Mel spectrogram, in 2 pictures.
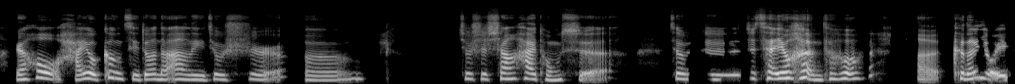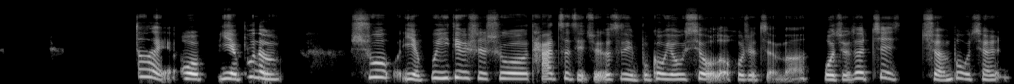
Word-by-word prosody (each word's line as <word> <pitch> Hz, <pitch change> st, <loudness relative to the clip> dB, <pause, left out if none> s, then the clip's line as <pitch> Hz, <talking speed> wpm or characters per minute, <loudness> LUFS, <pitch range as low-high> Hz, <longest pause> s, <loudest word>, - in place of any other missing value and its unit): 然 230 Hz, -, +4 dB
后， 280 Hz, -2 st, +3 dB
还 220 Hz, -, -1 dB
有 265 Hz, -1 st, +6 dB
更 270 Hz, +4 st, 0 dB
极 230 Hz, -2 st, -4 dB
端 230 Hz, +2 st, 0 dB
的 225 Hz, -, 0 dB
案 235 Hz, -1 st, +1 dB
例 215 Hz, -1 st, -1 dB
就 230 Hz, +3 st, -3 dB
是 225 Hz, +6 st, -6 dB
呃， 195 Hz, 0 st, -5 dB, 1.2 s
就 260 Hz, -, -4 dB
是 245 Hz, -1 st, -3 dB
伤 260 Hz, +3 st, +2 dB
害 265 Hz, -2 st, +4 dB
同 210 Hz, -4 st, -3 dB
学， -, -, -3 dB, 0.6 s
就 260 Hz, -, 0 dB
是 240 Hz, -, -7 dB, 0.6 s
之 275 Hz, -, -4 dB
前 275 Hz, 0 st, +6 dB
有 280 Hz, +1 st, +9 dB
很 295 Hz, -7 st, +5 dB
多 255 Hz, +3 st, 0 dB, 0.5 s
呃， -, -, -2 dB
可 270 Hz, -, +3 dB
能 250 Hz, +1 st, +5 dB
有 310 Hz, -, +3 dB
一 420 Hz, -, +5 dB, 1.5 s
对。 340 Hz, -8 st, 0 dB
我 245 Hz, -3 st, +5 dB
也 260 Hz, -1 st, +4 dB
不 245 Hz, +10 st, -4 dB
能 245 Hz, -6 st, +3 dB, 0.7 s
说 330 Hz, -1 st, 0 dB
也 250 Hz, -3 st, +2 dB
不 210 Hz, +8 st, -4 dB
一 290 Hz, 0 st, +2 dB
定 300 Hz, 0 st, +1 dB
是 275 Hz, -1 st, -3 dB
说 260 Hz, -1 st, +2 dB
他 -, -, +1 dB
自 265 Hz, +2 st, -5 dB
己 220 Hz, -3 st, -4 dB
觉 -, -, -3 dB
得 230 Hz, -, +1 dB
自 240 Hz, +1 st, -6 dB
己 225 Hz, -, -1 dB
不 215 Hz, +2 st, -6 dB
够 255 Hz, +2 st, +1 dB
优 235 Hz, 0 st, +1 dB
秀 -, -, +1 dB
了 -, -, -2 dB
或 225 Hz, -, -2 dB
者 215 Hz, 0 st, -3 dB
怎 210 Hz, -, -8 dB
么， 315 Hz, -3 st, -9 dB
我 225 Hz, -1 st, +3 dB
觉 215 Hz, 0 st, -4 dB
得 280 Hz, +2 st, +1 dB
这 280 Hz, -2 st, -5 dB, 0.3 s
全 215 Hz, -3 st, -1 dB
部 270 Hz, -2 st, -3 dB
全 220 Hz, -2 st, -4 dB
250 Hz, 195 characters per minute, -20 LUFS, 225-280 Hz, 1.5 s, 有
